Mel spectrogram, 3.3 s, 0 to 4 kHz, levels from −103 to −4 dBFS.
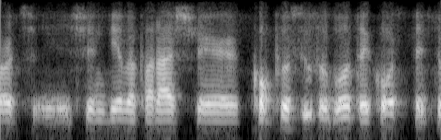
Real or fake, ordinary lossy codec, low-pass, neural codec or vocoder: fake; Opus, 32 kbps; 3.6 kHz; codec, 24 kHz, 0.9 kbps, WavTokenizer, small release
